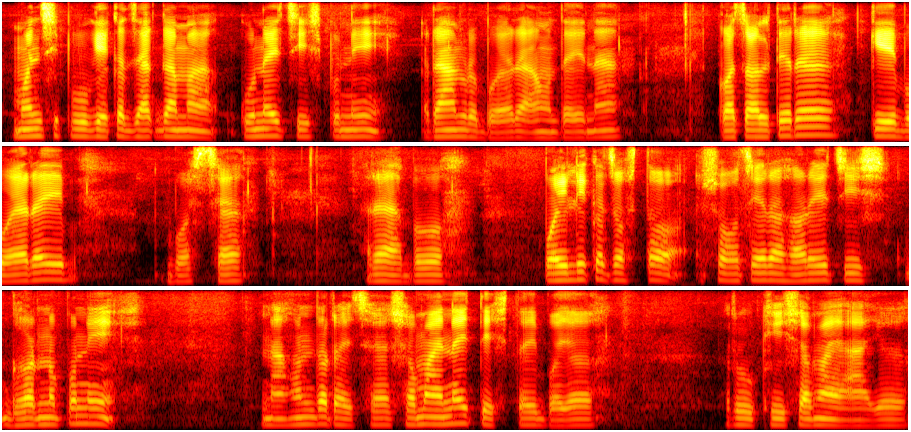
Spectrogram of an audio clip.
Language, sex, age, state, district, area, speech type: Nepali, female, 60+, West Bengal, Kalimpong, rural, spontaneous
